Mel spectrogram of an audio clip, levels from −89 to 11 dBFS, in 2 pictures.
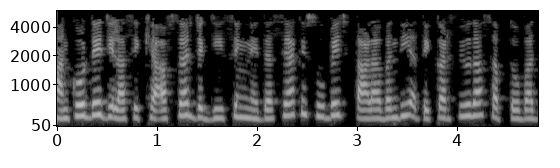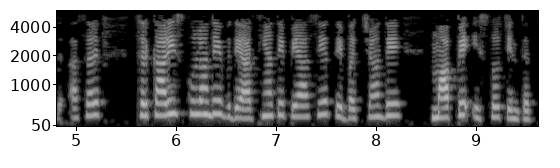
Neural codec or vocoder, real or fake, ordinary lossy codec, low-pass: none; real; none; 5.4 kHz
